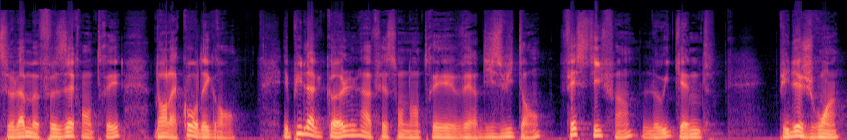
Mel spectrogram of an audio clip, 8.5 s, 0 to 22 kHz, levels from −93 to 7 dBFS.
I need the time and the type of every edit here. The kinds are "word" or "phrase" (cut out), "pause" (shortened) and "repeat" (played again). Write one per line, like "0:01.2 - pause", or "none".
0:05.5 - pause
